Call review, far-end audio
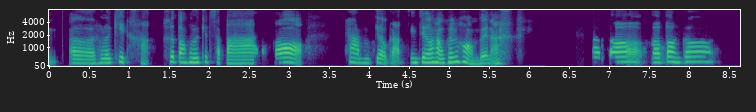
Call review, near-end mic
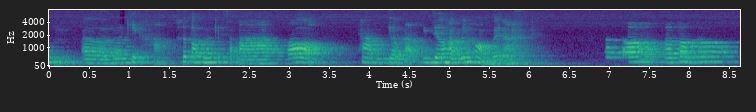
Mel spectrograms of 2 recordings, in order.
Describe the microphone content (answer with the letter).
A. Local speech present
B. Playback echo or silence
B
